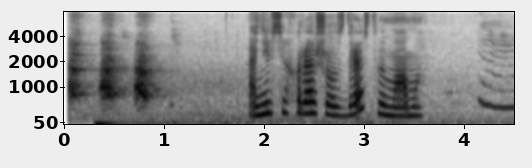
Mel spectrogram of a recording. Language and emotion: Russian, positive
